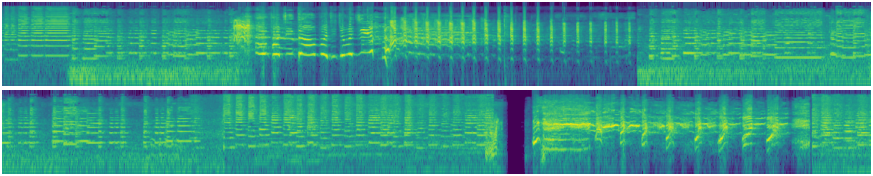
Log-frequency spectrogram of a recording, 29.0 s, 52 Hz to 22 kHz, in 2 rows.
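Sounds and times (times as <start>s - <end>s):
bus horn playing a tune: 0.0s - 4.7s, 10.6s - 22.6s, 27.9s - 28.9s
rapid short horn pulses: 0.0s - 4.7s
low rumble: 1.1s - 4.0s.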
